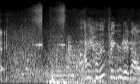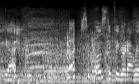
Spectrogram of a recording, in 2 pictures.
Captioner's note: laughter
